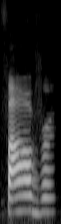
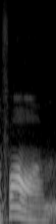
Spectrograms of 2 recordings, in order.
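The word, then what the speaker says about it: Favre: with brick frog brick always confused about how to pronounce his last name because it's f-a-v-r-e farver i used to call him farm m-f-a-r-m very fun all right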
